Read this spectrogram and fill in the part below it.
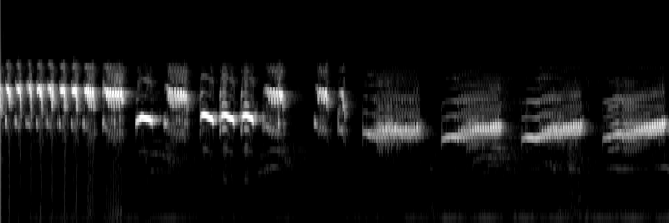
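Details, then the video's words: Red-whiskered bulbul, said to sing very well and change its voice. It opens with a fast run of sharp chips, then gives warbled whistles and longer buzzy rising notes repeated about every half second. "Chú mi cực hay, đảo giọng hót tốt hót rất đẳng cấp"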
